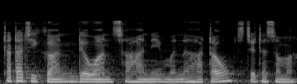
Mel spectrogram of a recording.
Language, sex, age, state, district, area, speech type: Bodo, male, 18-30, Assam, Kokrajhar, rural, read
